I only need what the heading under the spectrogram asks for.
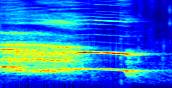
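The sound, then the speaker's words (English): A bantam rooster gives one long, loud crow among bantam chickens and rescue hens in the morning. The harmonic call holds steady, then drops and fades at the end. “Another little bantams here.”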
